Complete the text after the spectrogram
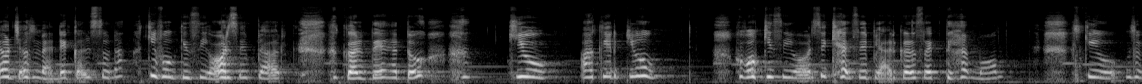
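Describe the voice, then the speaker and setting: A woman's voice: high voice, gravelly. A woman voicing a brooding, heartbroken young man. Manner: curt, then tearful and quiet.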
